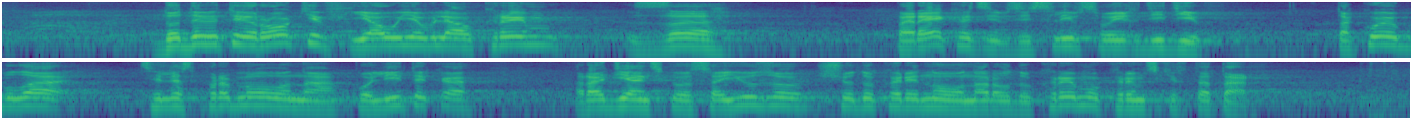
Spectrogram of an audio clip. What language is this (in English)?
Ukrainian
